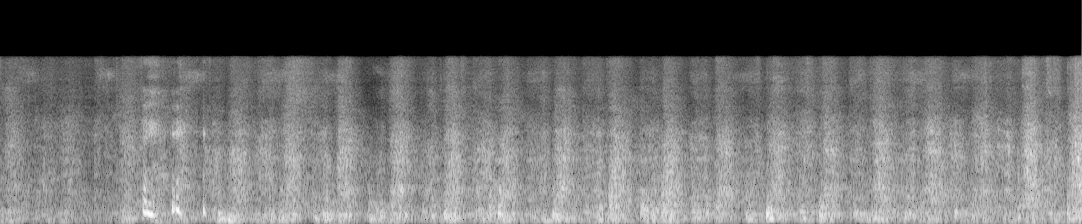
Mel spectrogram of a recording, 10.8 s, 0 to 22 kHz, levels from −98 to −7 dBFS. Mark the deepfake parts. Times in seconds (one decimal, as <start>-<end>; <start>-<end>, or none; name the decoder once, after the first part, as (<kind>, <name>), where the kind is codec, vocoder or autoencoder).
0.0-10.8 (codec, DAC)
